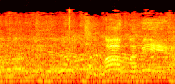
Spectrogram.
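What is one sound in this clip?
A middle-aged man laughs and talks loudly close by.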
